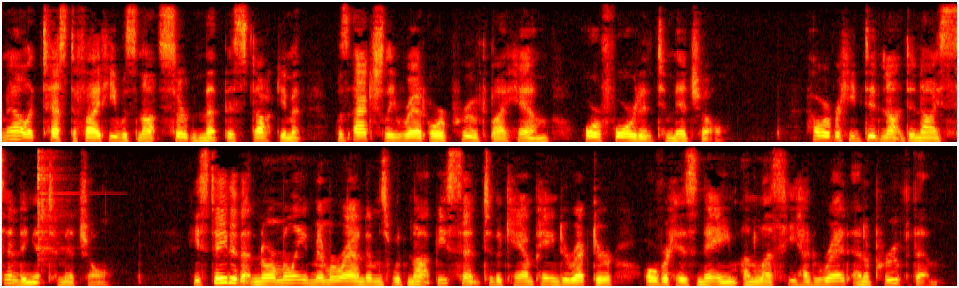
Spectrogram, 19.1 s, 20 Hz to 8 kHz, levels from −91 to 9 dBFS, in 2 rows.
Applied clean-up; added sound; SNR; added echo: none; Cutlery, silverware; 18 dB; none.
